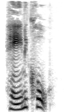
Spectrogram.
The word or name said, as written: hanekro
